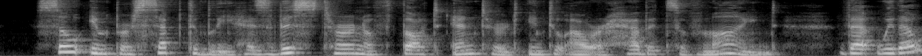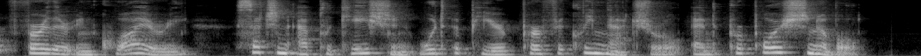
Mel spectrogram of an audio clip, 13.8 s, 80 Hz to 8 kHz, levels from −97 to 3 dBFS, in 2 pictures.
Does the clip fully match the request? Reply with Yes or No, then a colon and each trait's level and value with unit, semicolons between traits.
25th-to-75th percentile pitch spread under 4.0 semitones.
No: average, 4.9 semitones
